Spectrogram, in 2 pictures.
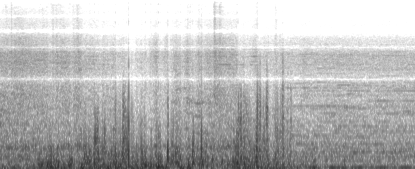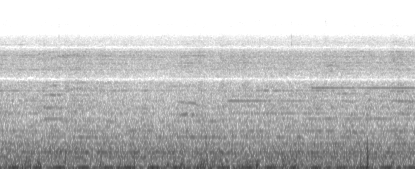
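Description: Wind buffeting the microphone on an open ship deck for about three seconds, then an abrupt change to a quieter deck ambience: a steady low hum with faint music playing over it.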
